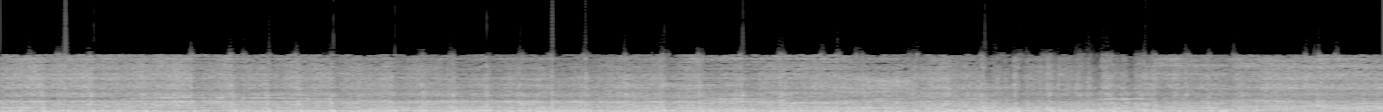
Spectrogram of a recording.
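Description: Hard rock band playing live: distorted electric guitars, bass and drums merging into one dense, loud, rumbling wash with no breaks, as heard from the audience in a hall.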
